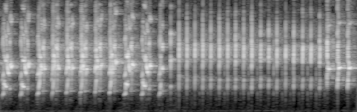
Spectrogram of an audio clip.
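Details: Ngetrek song of a lovebird, recorded as a master for training birds: loud, harsh high notes that speed into a fast, even trill of clipped chirps.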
